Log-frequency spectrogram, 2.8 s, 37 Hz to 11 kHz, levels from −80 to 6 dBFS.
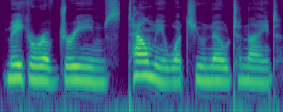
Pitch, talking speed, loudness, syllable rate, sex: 190 Hz, 210 wpm, -19 LUFS, 4.1 syllables/s, female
